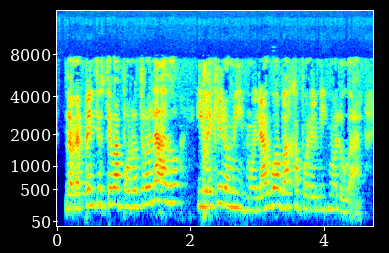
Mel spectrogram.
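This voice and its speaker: A woman with a strong Argentine accent speaks at a moderate pace, her fairly high voice showing ordinary pitch variation. There is audible room echo. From Argentina. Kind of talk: sermon. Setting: video call.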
